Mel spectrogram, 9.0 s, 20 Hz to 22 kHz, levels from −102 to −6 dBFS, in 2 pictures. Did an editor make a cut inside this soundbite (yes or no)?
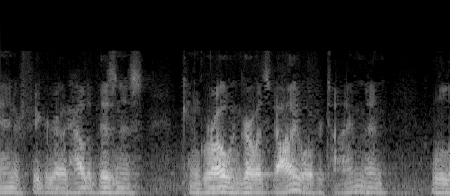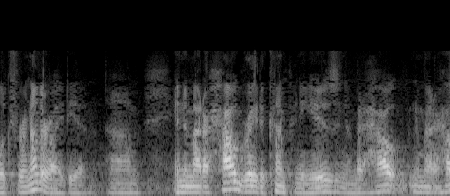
no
